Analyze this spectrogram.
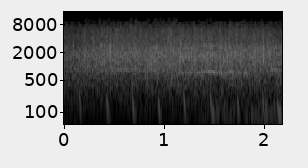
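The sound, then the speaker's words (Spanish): Steady applause from an audience at a special appearance before the Latino community in Houston, a dense continuous clatter of clapping at even loudness, with no voices standing out. “Kennedy recibe un gran aplauso antes de presentar a Jackie al público.”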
